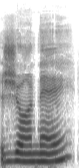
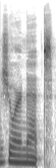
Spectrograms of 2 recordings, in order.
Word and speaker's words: Jornet: Anyways, I want to say Killian Joure, but I think proper pronunciation is Killian Jouret, the goat really of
